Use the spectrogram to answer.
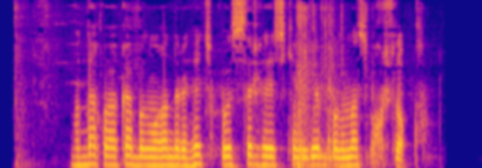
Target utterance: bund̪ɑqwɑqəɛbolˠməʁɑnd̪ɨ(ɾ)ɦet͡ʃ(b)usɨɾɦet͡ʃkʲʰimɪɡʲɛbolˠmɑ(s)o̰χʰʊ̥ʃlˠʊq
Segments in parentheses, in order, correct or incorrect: correct, correct, correct

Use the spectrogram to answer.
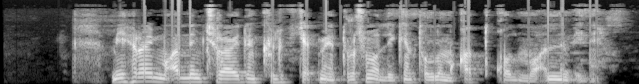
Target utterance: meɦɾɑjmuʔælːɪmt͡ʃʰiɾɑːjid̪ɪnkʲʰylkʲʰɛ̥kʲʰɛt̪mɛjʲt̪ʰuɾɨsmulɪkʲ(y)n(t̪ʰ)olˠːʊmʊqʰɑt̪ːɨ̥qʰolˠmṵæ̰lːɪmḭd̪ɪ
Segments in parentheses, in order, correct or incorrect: incorrect, correct

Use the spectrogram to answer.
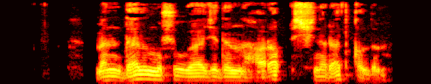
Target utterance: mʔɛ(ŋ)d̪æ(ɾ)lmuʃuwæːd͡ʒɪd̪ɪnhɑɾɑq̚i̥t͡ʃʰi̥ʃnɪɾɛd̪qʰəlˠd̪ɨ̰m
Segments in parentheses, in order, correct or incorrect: incorrect, incorrect

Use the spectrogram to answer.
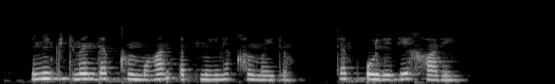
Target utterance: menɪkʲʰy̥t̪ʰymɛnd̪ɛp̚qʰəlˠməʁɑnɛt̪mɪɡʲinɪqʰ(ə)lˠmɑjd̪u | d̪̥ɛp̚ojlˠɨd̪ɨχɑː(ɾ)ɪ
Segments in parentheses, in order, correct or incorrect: incorrect, correct

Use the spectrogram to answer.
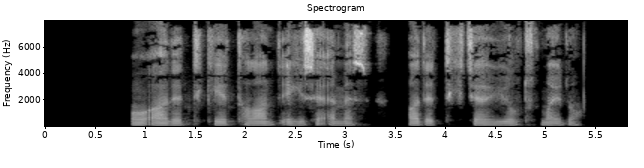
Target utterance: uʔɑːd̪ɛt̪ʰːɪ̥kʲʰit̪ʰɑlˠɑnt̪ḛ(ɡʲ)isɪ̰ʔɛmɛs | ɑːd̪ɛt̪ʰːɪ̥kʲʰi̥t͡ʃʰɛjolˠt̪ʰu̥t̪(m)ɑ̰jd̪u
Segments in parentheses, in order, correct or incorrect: correct, correct

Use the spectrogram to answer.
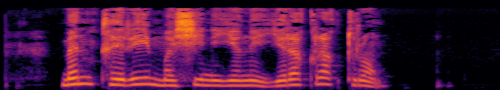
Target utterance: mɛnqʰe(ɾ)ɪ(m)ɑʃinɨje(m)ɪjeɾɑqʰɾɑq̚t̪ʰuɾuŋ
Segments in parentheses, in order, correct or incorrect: correct, correct, incorrect

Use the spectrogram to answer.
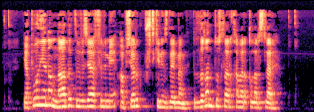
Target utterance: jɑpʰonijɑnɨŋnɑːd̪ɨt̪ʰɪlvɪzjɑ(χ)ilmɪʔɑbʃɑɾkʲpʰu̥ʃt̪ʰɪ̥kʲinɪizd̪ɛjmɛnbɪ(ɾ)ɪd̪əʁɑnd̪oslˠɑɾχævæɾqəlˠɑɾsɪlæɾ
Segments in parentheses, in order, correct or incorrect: incorrect, incorrect

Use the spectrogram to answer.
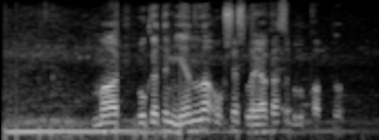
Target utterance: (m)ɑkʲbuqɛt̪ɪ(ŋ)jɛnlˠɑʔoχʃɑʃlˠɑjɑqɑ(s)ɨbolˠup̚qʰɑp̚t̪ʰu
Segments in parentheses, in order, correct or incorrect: correct, incorrect, correct

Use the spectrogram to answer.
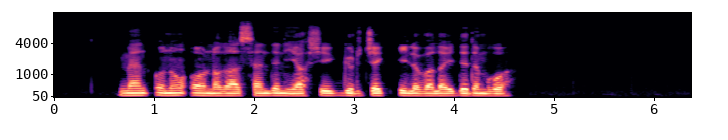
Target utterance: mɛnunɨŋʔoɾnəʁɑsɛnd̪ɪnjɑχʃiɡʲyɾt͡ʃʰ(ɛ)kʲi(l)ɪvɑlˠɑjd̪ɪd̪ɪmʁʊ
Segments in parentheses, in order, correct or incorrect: correct, correct

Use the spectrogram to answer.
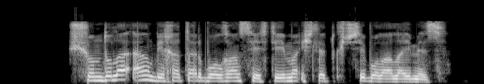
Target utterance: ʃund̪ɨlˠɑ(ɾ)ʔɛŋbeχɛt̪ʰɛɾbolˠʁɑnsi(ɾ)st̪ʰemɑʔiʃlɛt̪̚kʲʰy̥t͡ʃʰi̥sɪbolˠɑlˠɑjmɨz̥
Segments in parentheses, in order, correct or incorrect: incorrect, incorrect

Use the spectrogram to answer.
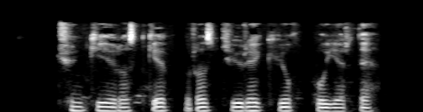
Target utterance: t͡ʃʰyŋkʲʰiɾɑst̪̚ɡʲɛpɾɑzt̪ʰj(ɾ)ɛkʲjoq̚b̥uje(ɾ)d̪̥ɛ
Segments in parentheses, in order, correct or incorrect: correct, correct

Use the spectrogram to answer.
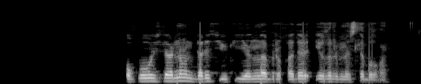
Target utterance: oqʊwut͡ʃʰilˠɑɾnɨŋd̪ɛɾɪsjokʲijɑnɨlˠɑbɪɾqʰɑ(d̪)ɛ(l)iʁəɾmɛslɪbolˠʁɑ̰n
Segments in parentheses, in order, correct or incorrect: correct, incorrect

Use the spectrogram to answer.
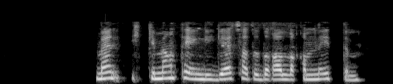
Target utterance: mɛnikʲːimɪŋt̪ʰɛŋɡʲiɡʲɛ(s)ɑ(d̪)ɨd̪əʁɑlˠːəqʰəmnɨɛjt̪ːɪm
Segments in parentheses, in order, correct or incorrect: correct, incorrect

